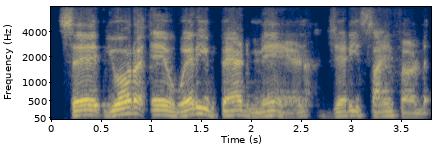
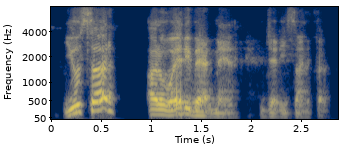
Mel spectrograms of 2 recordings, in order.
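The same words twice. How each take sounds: First: Light Pakistani accent, slow and lilting; a playful stab at a Pakistani accent on request. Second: Hammed-up Pakistani accent, "sir" jumping high and loud. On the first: Reading a viewer's request in a light Pakistani accent. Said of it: "in the Pakistani accent". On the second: Asked by chat, redoing the line in a fuller Pakistani accent. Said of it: "Let me say it one more time". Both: Shown as a demonstration.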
